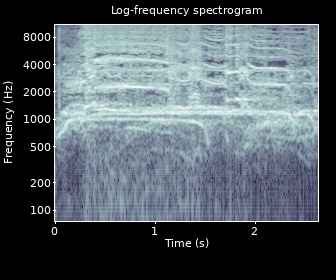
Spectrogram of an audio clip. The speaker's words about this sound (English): he snapped photos as this crowd fought over $5 headphones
